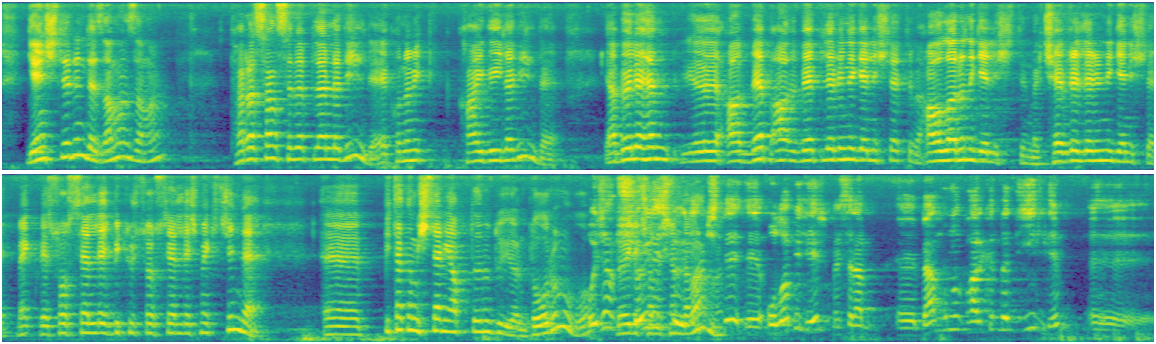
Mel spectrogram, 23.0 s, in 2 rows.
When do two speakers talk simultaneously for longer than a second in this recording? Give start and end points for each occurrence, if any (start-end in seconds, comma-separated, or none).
17.4-18.8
